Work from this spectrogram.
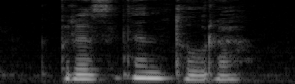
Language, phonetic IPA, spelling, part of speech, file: Polish, [ˌprɛzɨdɛ̃nˈtura], prezydentura, noun, LL-Q809 (pol)-prezydentura.wav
